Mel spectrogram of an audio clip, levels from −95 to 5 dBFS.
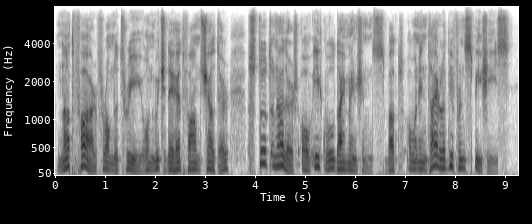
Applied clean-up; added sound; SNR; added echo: none; none; none; none.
